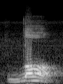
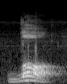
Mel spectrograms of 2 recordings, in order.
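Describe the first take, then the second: Both takes have the same delivery.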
